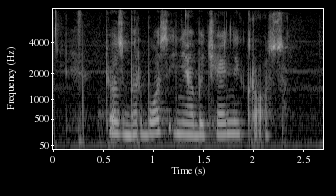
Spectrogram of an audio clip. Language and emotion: Russian, neutral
